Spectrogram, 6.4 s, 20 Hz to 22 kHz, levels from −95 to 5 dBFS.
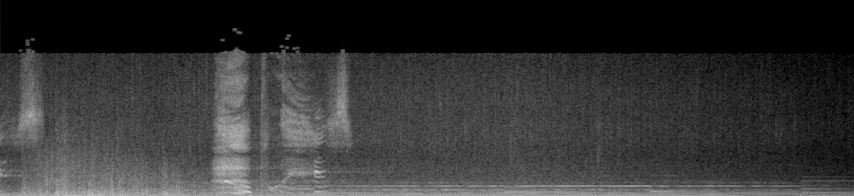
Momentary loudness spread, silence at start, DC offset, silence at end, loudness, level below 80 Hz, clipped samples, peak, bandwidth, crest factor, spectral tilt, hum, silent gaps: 24 LU; 0 s; under 0.1%; 0 s; -26 LUFS; -38 dBFS; under 0.1%; -6 dBFS; 17 kHz; 22 dB; -3 dB/octave; none; none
